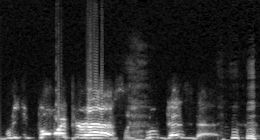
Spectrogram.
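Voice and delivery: high scolding, slowing on the last words; high, slowed exasperated scold; exasperated parent. Retold or imitated. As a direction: scold the kid, then drag out the disbelief. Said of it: "I was like".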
